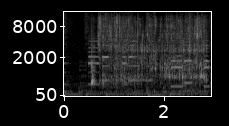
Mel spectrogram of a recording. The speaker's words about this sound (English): But it's good to see you join in for some tea. Here, let me pour you a cup.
